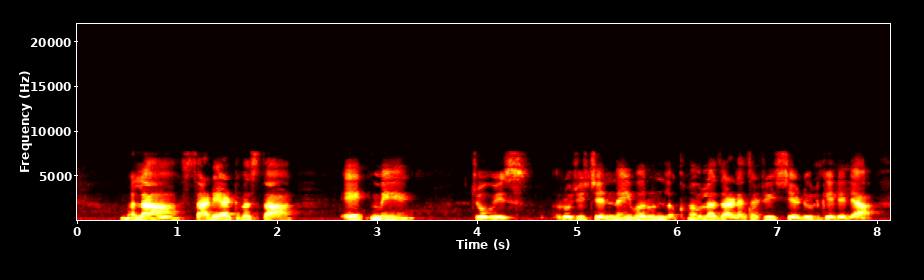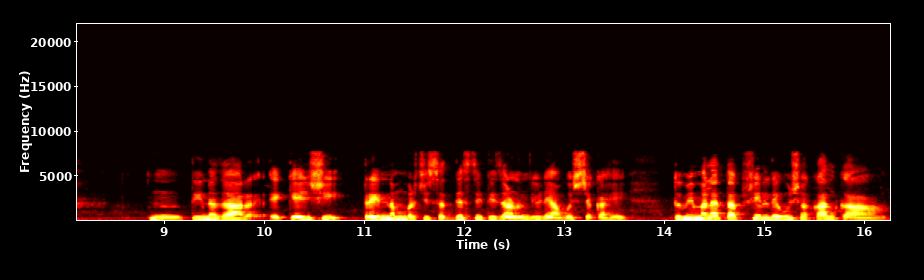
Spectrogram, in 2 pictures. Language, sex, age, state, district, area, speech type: Marathi, female, 60+, Maharashtra, Kolhapur, urban, read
